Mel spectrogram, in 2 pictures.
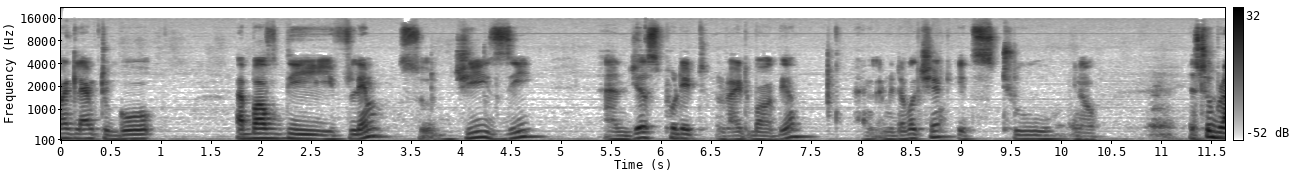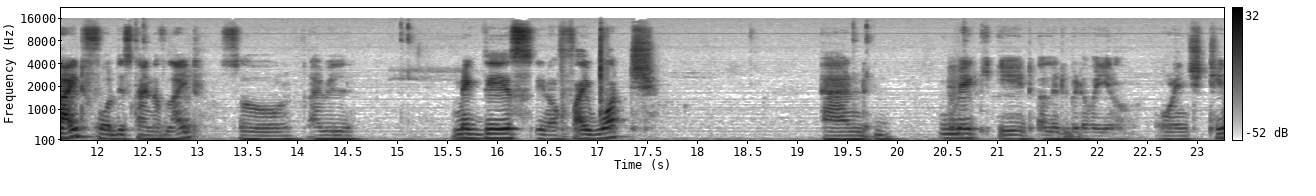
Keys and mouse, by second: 0.1-0.5 middle drag, 3.8 g, 7.3 z, 12.5 click, 15.2-17.7 drag, 19.6 click.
